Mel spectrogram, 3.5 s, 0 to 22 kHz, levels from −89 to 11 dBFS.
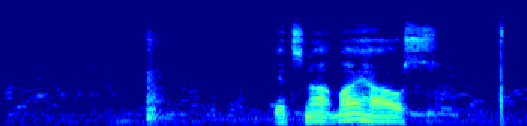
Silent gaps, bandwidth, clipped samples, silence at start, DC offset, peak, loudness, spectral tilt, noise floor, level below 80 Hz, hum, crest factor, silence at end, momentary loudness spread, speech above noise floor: none; 13.5 kHz; under 0.1%; 0.95 s; under 0.1%; -22 dBFS; -41 LUFS; -4.5 dB/octave; -77 dBFS; -82 dBFS; none; 22 dB; 0.15 s; 20 LU; 37 dB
